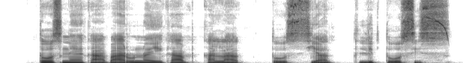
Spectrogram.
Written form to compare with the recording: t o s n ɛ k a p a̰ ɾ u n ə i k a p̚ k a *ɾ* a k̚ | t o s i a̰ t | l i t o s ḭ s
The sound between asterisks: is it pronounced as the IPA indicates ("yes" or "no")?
no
